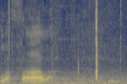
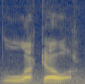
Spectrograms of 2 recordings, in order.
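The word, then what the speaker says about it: Laucala: And it's pronounced La Fala. So I'm going Lakalla.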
